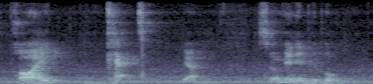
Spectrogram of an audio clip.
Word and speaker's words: Picat: also the pronunciation okay there is a standard pronunciation which is p cat yeah so many people pronounce it pat actually I used to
